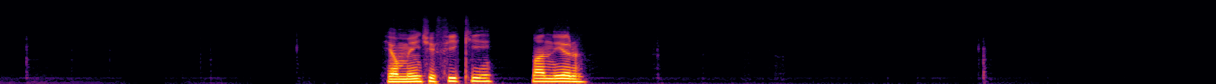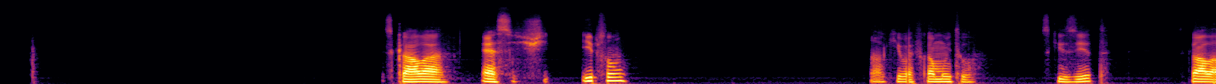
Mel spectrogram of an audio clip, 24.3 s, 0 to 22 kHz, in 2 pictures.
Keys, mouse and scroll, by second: 0.3 ctrl+z, 0.8 ctrl+z, 1.1 ctrl+z, 3.0 Tab, 9.8 Tab, 12.5 s, 23.9 s.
